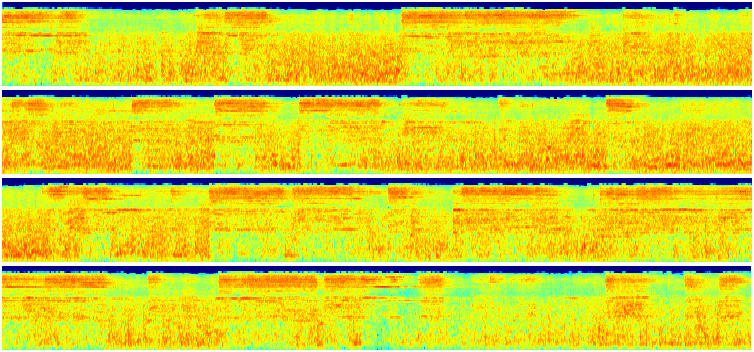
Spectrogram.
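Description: Covered hopper cars of a freight train rolling past close by: steel wheels running over the rail in a steady loud clatter, with a thin high wheel squeal at times.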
